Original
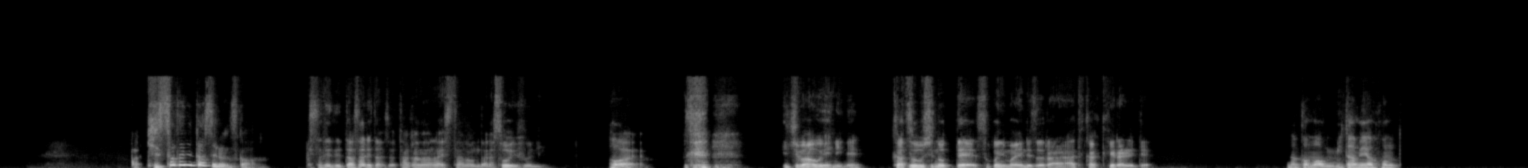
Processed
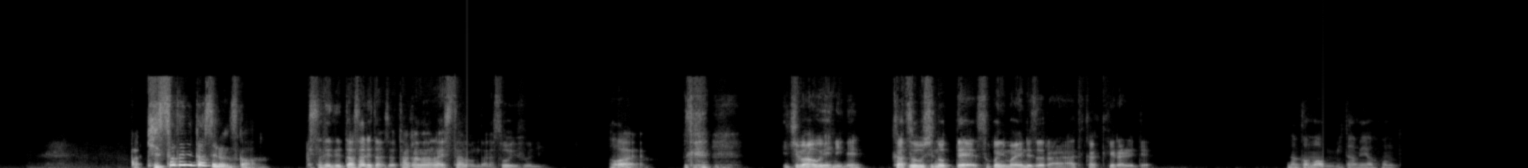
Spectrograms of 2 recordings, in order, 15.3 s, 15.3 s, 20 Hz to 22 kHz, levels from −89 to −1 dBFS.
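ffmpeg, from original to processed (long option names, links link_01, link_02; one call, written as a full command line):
ffmpeg -i in.wav -af "asetnsamples=nb_out_samples=441:pad=0,asendcmd='4.67 volume volume -7.5dB;6.18 volume volume 1dB;6.92 volume volume -6dB;7.91 volume volume 1.5dB;10.44 volume volume -6dB;13.23 volume volume -17dB',volume=5dB" out.wav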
